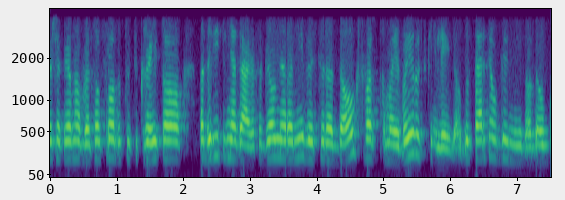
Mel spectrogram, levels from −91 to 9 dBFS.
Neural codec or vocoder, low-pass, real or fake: none; 3.6 kHz; real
